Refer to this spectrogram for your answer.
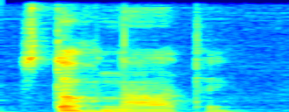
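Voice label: Ukrainian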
